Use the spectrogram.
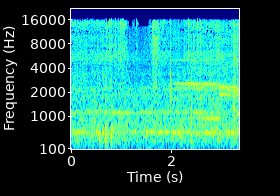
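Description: Steady mechanical hum of a JR 323 series commuter train in motion on a Momodani-to-Momodani run, approaching Morinomiya station, with a constant tonal whine and occasional clicks and rattles over the running noise, heard from inside the car at moderate level.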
